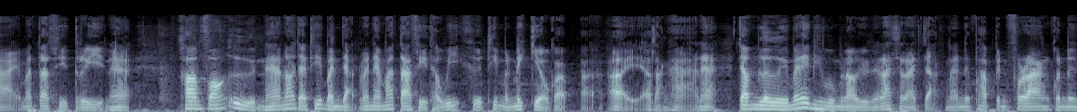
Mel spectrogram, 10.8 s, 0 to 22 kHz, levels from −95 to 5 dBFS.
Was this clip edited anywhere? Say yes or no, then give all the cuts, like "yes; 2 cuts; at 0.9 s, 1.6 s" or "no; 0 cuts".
yes; 1 cut; at 7.3 s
